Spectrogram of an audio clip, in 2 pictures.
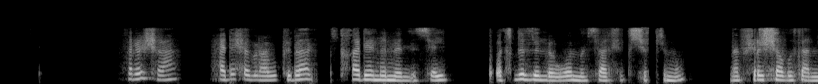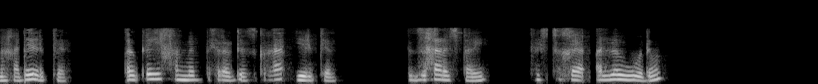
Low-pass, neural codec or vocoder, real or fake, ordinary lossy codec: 5.4 kHz; codec, 16 kHz in and 24 kHz out, 0.6 kbps, FireRedTTS-2 codec; fake; AAC, 24 kbps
